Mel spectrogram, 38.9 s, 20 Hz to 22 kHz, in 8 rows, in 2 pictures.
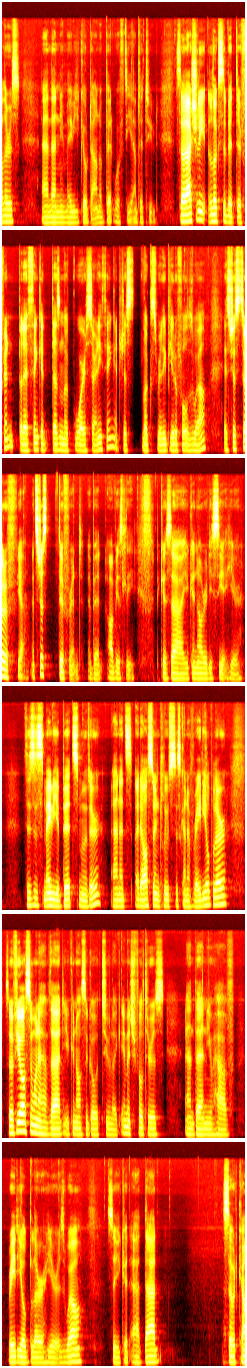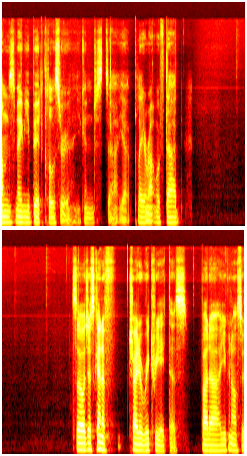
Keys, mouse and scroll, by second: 1.1-2.9 drag, 3.2 click, 3.7 click, 3.8 middle click, 4.5 click, 7.2 middle click, 8.2 click, 9.3 click, 9.9 click, 10.4 click, 10.7 middle click, 10.9 click, 11.5 middle click, 12.2 click, 12.8 click, 13.3 middle click, 15.0 click, 15.9 click, 17.2 ctrl+middle click, 17.9 ctrl+z, 18.6 ctrl+click, 18.8 ctrl+click, 20.1 click, 20.6 middle click, 21.1 middle click, 21.7 click, 22.7 middle click, 23.4 middle click, 24.8 click, 26.3 click, 26.6 click, 27.3 click, 28.5 click, 29.0 click, 29.2 click, 30.3-32.2 drag, 32.4 click, 35.3 middle click, 35.8 click, 36.1 middle click, 36.5 middle click, 36.7 click, 37.3 middle click, 37.6-38.8 drag, 38.4 middle click.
